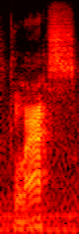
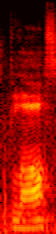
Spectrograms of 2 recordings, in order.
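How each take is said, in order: First: It is said in a northern English accent. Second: It is said in a southern English accent. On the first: "in the north it's glass" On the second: "in the south it's glass"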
